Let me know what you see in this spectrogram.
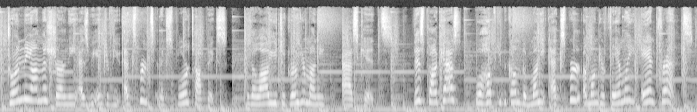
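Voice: sits high, animated, a little fast. A child podcast host reading a scripted promo. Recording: prominent music bed. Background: music.

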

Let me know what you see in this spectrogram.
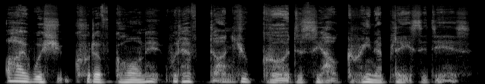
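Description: A man voicing a kindly, grieving father in an audiobook, husky and gentle. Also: on the low side, moderate pace, no echo, clean studio sound, full character voice. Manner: husky, gentle, breaking with feeling.

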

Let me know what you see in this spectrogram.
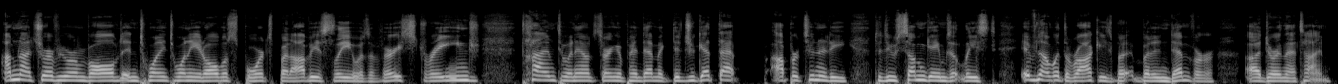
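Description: A man's voice: high-pitched, steady tone, a little fast, creaky, darkish tone, dry recording, clean studio sound. An American man in his twenties, hosting a sports interview with casual, conversational questions. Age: 20s.

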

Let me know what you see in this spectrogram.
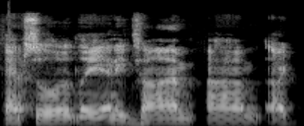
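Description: Guest spot: very low-voiced Australian man, middle-aged, laid-back and chatty, heavy on fillers. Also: a little fast. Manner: easygoing, lots of ums and uhs, chuckles often. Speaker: golf coach and guest. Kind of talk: podcast interview, relaxed storytelling.

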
